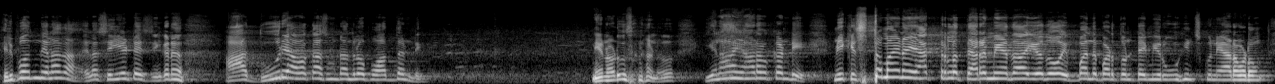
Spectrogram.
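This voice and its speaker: A man's voice: very high voice, animated, normal speed. A male pastor preaching a sermon to a congregation in a church hall, pressing them with repeated rhetorical questions. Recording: long hall reverb.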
